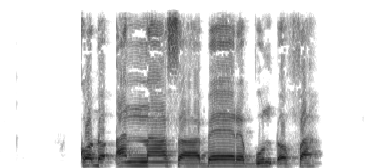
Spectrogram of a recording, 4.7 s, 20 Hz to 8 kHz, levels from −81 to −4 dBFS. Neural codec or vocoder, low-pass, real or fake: none; 7.2 kHz; real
